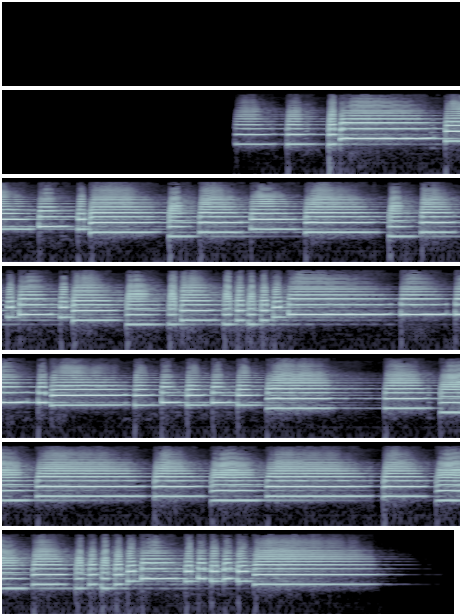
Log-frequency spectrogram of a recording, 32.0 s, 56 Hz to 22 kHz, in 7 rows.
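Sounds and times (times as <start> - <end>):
bugle call on brass horn: 7.0 - 31.4.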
